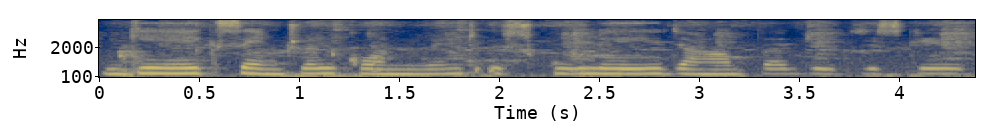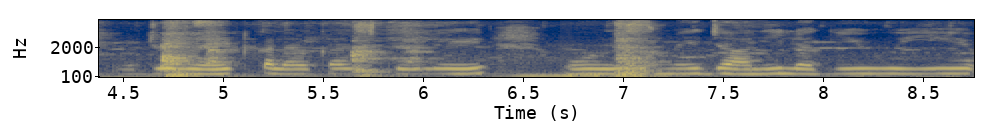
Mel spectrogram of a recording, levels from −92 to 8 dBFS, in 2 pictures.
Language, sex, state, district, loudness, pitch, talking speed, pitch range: Hindi, female, Bihar, Darbhanga, -19 LUFS, 210 Hz, 135 wpm, 205-215 Hz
